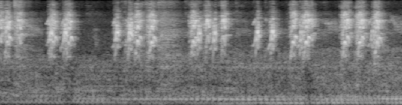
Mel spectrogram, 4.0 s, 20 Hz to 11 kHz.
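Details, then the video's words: A two-week-old Javan myna chick calls in short clusters of scratchy, buzzy begging notes, roughly two to three per cluster, over a steady low background hum. "Anakan Burung Jalak Kebo-_Umur 2 minggu"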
